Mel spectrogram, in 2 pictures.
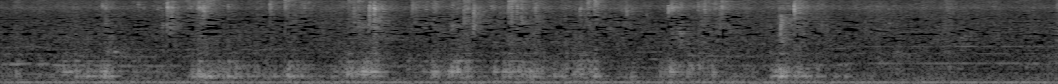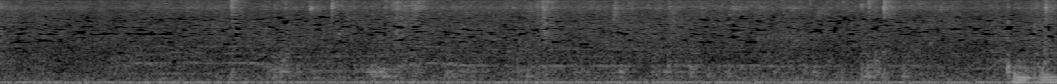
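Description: Tap water runs steadily over fabric being rinsed after super glue removal, a close, continuous splashing stream with uneven surges and no voices.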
